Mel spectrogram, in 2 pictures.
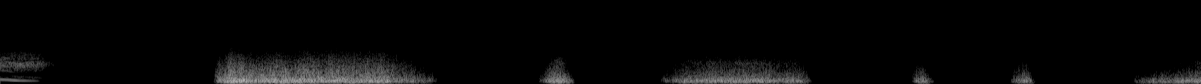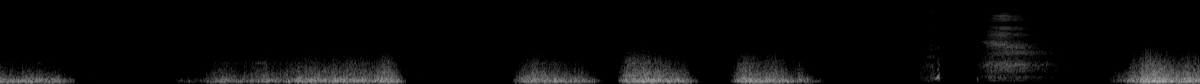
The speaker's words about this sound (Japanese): では、先ほどと同じようにお耳の中、ふうふうってしていきます。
